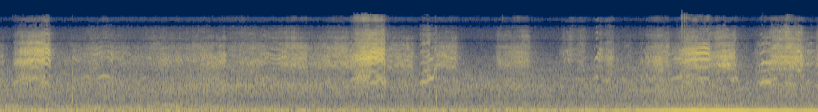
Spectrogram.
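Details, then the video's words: Wild cockatoos in Australia giving loud harsh screeches, short raucous bursts spaced irregularly, a few standing out louder, over constant low-frequency hum. "Australian wild bird COCKATOO sounds"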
